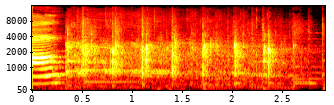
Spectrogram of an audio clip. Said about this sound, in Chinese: 有全部听完的人请举手，听完而且很喜欢的请鼓掌。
